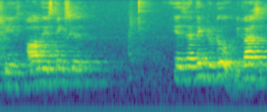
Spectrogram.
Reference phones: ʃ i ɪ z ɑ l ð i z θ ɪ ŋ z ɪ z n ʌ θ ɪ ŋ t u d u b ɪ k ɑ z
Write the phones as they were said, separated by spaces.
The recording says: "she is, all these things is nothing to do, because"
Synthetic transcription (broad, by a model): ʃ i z ɑ l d i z t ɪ ŋ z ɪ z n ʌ t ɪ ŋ t u d u b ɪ k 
